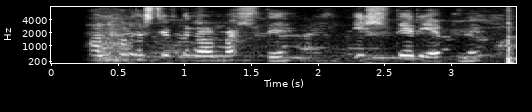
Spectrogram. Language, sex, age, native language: Icelandic, female, 14, Icelandic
